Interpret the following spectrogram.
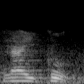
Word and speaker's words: Nike: Pero, por ejemplo, la marca de zapatillas Nike, nosotros lo pronunciamos Nike con la K al final y para nosotros es habitual, pero en japonés se diría Naiku.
